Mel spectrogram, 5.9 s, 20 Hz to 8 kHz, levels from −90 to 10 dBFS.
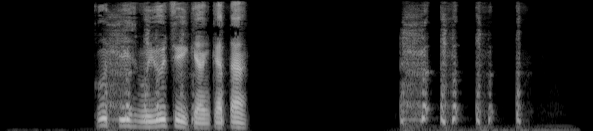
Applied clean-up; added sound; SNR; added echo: neural mask model Resemble Enhance denoiser.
